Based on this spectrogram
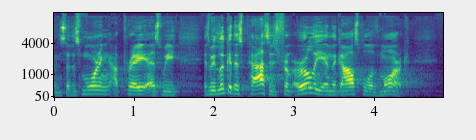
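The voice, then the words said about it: Southern US accent. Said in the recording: “As you can tell from my accent, ... It's clear I am from the South.”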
